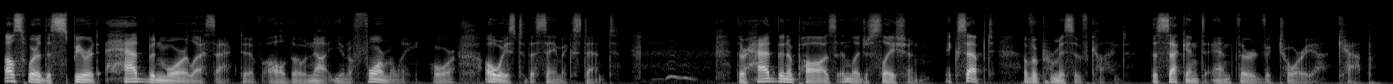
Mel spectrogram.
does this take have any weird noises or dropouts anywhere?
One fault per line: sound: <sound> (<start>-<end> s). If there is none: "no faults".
sound: laugh (6.4-7.0 s)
